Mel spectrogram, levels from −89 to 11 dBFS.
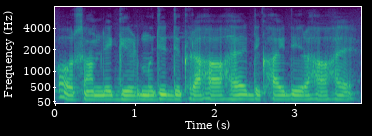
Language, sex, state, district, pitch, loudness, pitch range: Hindi, male, Madhya Pradesh, Katni, 130 Hz, -15 LUFS, 125-130 Hz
